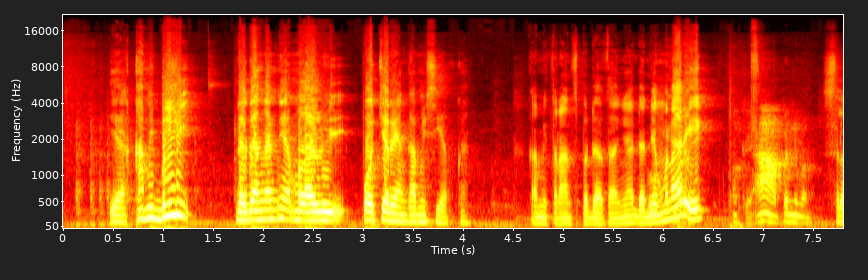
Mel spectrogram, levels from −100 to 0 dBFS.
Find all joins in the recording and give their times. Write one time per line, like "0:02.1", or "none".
0:04.6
